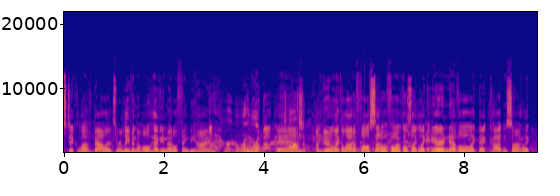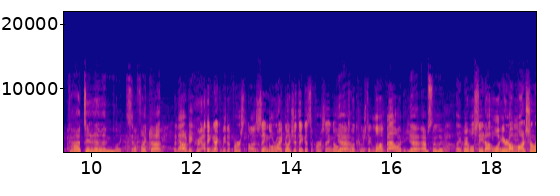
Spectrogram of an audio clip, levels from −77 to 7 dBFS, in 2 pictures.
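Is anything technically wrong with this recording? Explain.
Yes, there are two isolated bit error spikes. The first sits at 6.01 s and peaks at about -17 dBFS. The second, quieter one comes at 16.62 s at about -29 dBFS. Each is a single corrupted sample, where one flipped bit in storage or on a digital link threw the value off by a power of two before it snapped straight back. Because it's just one sample, you hear a short, sharp tick with energy smeared across the whole spectrum, and it has nothing to do with the surrounding audio.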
